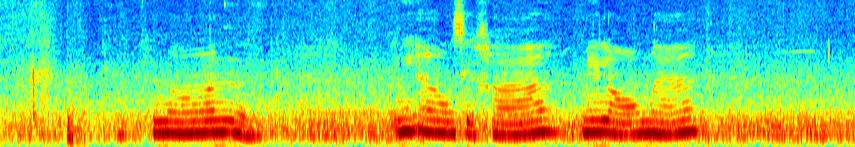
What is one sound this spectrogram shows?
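Another young woman answers up close in a quiet, troubled voice.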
